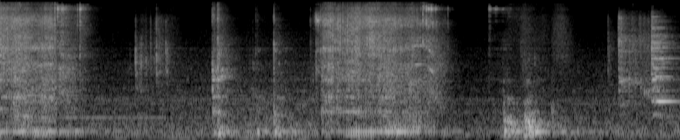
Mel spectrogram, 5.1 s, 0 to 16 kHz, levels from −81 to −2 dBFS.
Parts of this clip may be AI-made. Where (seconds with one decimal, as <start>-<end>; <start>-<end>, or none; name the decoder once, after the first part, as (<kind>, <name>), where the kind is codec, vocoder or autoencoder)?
0.0-3.1 (codec, DAC); 3.5-4.3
